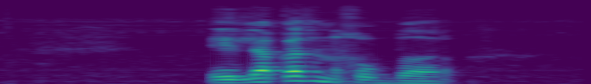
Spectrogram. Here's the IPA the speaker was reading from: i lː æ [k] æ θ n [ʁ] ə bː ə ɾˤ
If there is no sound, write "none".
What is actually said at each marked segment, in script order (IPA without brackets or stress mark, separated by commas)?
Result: q, χ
